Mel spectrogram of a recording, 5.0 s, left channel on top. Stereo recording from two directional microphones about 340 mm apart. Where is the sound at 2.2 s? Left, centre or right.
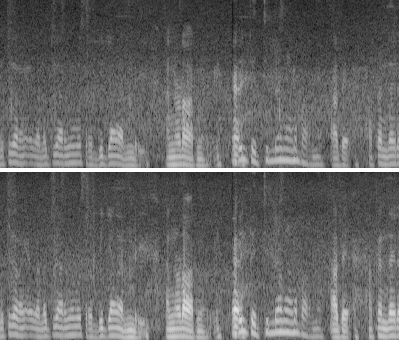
Centre.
